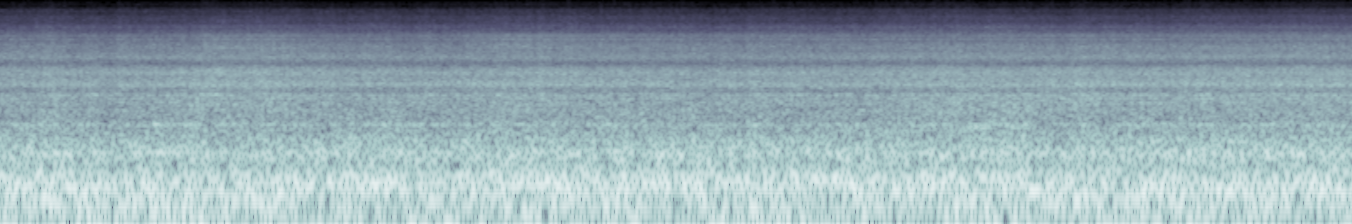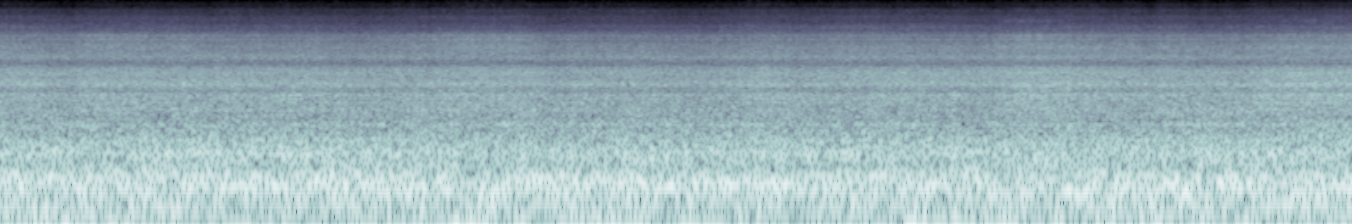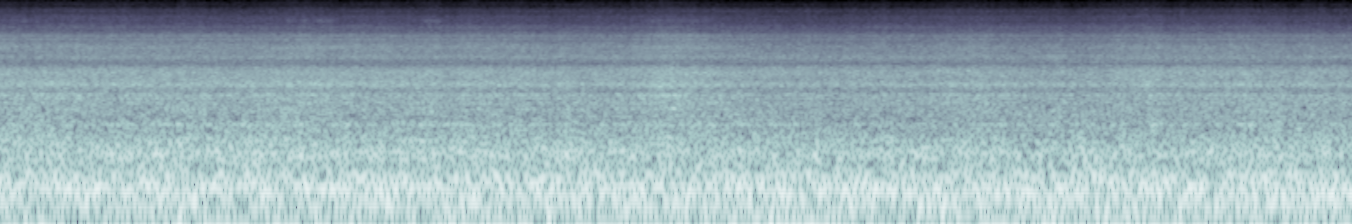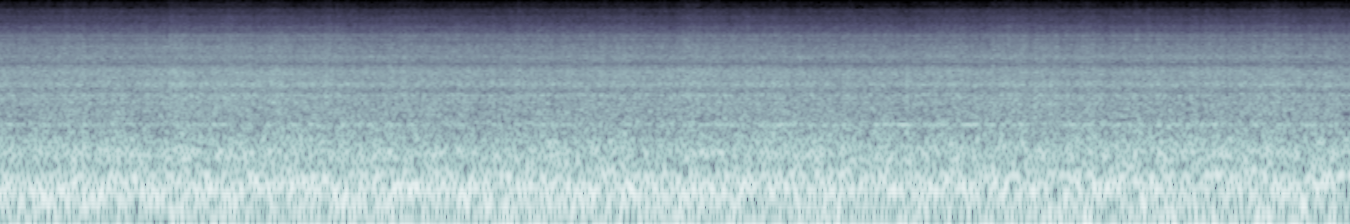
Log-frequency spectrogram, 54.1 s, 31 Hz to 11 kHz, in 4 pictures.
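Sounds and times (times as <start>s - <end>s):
wind rush on microphone: 0.0s - 54.0s.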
